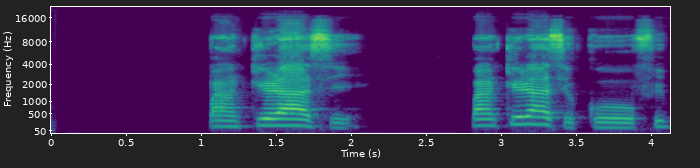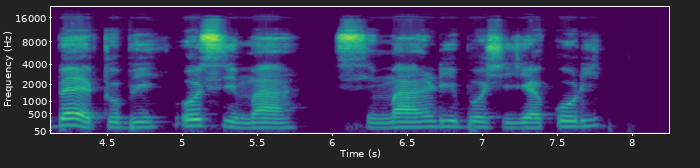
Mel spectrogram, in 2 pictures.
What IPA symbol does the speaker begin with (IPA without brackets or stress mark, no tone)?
k͡p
